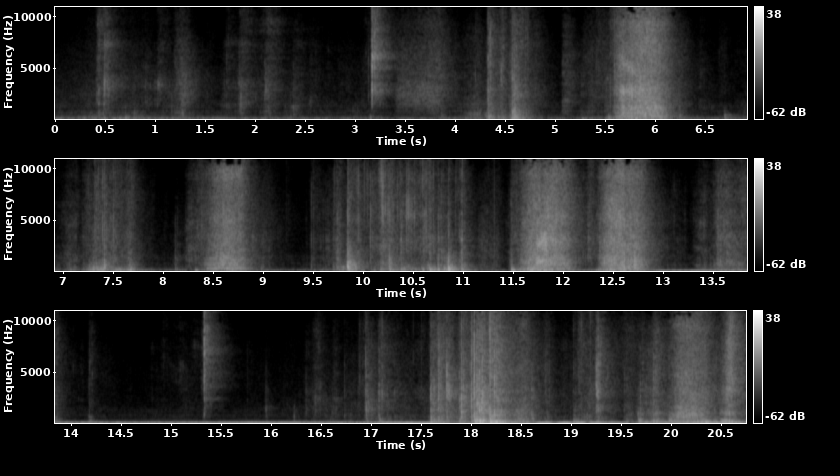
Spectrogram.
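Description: Packing tape on a cardboard carton being slit with a utility knife and torn, with cardboard flaps scraping and rustling as the box is opened, in a series of separate short strokes. A low steady hum comes in about halfway through and grows near the end.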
